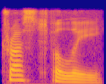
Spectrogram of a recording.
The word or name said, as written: trustfully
